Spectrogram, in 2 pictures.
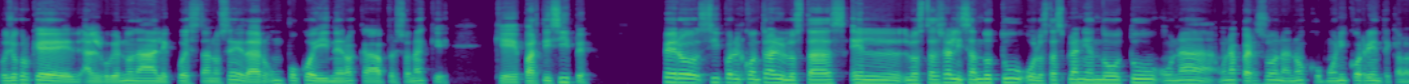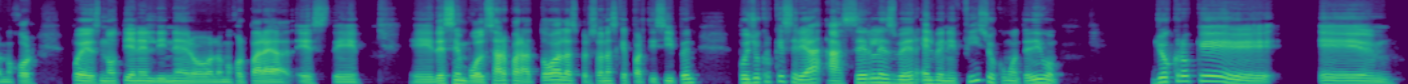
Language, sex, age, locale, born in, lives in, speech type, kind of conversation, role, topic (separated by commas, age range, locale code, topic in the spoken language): Spanish, male, 20-24, es-MX, Mexico, United States, conversation, podcast, guest, ¿Cómo motivarías a tu comunidad para plantar más árboles?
